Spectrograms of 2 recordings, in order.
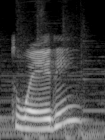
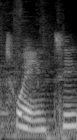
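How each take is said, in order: First: It is said with an American accent. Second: It is said with a British accent. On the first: "a pronúncia americana" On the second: "britânica"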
